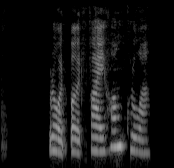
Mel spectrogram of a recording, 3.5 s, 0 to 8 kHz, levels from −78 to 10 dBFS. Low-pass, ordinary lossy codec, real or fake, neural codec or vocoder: 7.2 kHz; none; real; none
